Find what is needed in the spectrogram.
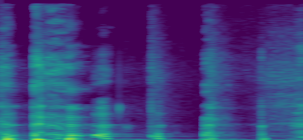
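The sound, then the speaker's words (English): A man who is a little sick coughs in the distance, trying to hide it: a series of muffled, stifled coughs, about five short bursts in quick irregular succession, with no talking over them. “If you hear him coughing in the distance, it's because he's trying to hide it as best as he can so that you don't have to hear it in your ears.”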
